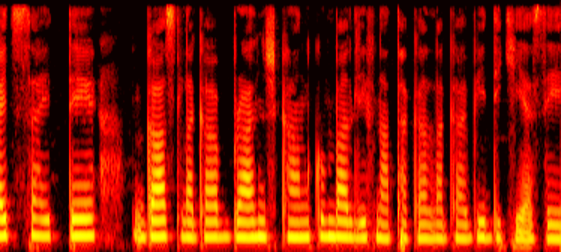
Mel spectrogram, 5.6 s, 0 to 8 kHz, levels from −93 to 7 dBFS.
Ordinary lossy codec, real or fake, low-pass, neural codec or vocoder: none; real; 7.2 kHz; none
